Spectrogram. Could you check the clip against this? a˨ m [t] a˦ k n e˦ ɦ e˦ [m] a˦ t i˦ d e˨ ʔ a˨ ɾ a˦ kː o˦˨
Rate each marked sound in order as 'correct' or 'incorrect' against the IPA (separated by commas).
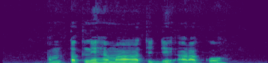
correct, correct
